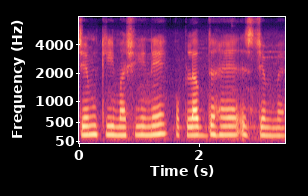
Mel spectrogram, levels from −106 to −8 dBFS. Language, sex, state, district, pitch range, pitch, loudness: Hindi, female, Uttar Pradesh, Etah, 195-210 Hz, 205 Hz, -17 LUFS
